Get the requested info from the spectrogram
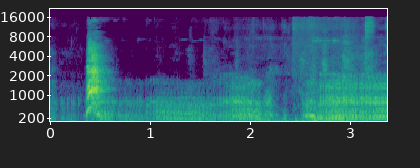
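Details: Pomeranian puppies and dogs at play on a bed; one sharp high yelp opens, then a long low continuous growl rumbles on, swelling into louder snarling play-growls toward the end.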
